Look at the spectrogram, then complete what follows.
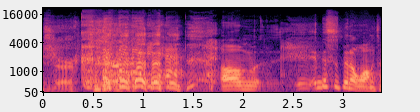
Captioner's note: laughter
